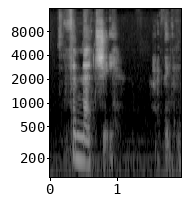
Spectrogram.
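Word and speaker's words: Findochty: Locals pronounce it as Finetchi. Fin as in fish. Finetchi.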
